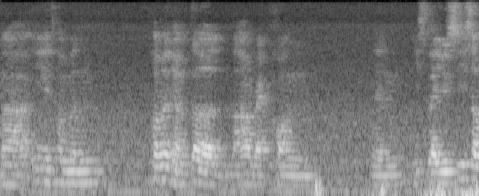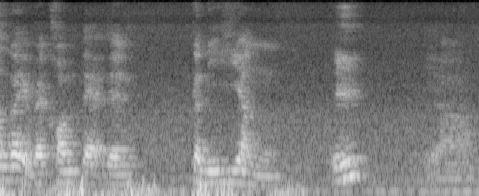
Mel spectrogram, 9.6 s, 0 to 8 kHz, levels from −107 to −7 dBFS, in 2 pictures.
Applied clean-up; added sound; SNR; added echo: none; none; none; none.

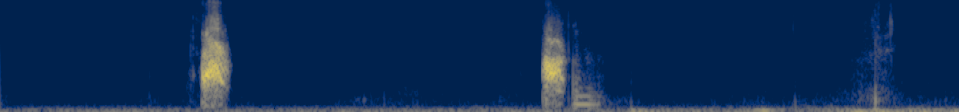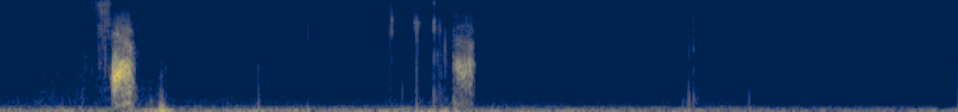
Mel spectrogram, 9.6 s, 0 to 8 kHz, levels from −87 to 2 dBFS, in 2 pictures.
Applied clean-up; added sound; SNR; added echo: neural diffusion model UNIVERSE++.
